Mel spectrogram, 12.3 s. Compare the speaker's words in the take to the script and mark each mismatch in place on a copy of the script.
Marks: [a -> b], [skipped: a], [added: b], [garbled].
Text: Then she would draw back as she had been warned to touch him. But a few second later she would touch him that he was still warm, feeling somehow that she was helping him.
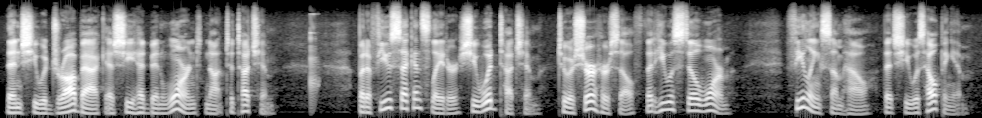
Then she would draw back as she had been warned [added: not] to touch him. But a few [second -> seconds] later she would touch him [added: to assure herself] that he was still warm, feeling somehow that she was helping him.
